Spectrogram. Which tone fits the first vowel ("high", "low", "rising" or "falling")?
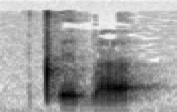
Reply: low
